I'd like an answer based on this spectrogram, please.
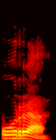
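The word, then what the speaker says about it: hora: एच इसमें दोनों word में साइलेंट है। ओला और ओरा दोनों में साइलेंट है। हम लोग ओ से शुरू कर रहे हैं। एच को किसी भी वर्ड में नहीं बोलेंगे।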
